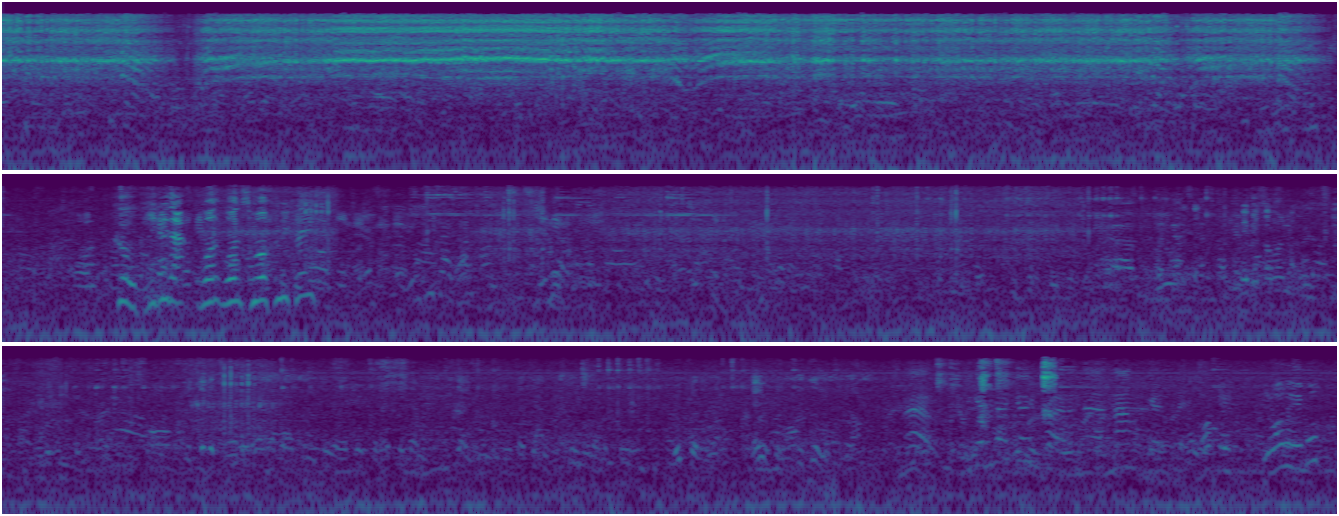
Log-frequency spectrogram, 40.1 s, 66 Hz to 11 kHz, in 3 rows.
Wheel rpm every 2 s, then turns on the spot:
100, 160, 150, 150, 160, 110, 0, 20, 10, 20, 30, 20, 0, 10, 10, 0, 0, 0, 0, 0.
14-24 26-30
